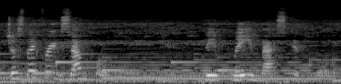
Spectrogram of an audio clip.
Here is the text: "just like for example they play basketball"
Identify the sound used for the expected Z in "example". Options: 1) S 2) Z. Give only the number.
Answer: 2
